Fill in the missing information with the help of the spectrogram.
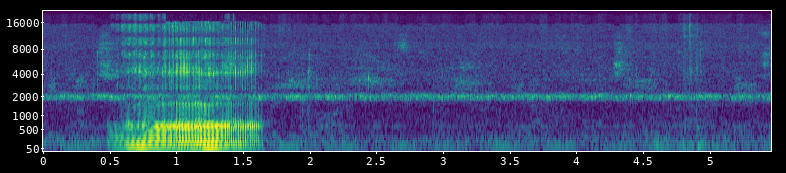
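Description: A single loud, rattling snore lasting about a second from a sleeping dog, then quiet breathing with faint room hum.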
